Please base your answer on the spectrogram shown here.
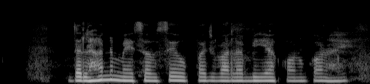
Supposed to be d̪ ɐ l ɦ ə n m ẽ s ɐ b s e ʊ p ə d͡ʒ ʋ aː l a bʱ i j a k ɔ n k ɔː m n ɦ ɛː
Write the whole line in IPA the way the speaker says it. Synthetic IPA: d̪ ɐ l ɦ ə n m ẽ s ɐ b s e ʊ p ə d͡ʒ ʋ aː l a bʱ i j a k ɔː n k ɔː n ɦ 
